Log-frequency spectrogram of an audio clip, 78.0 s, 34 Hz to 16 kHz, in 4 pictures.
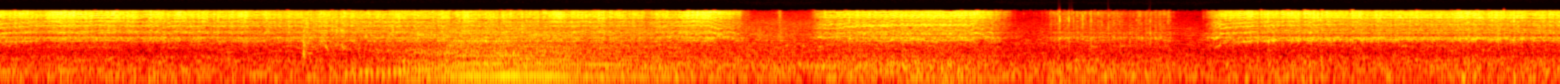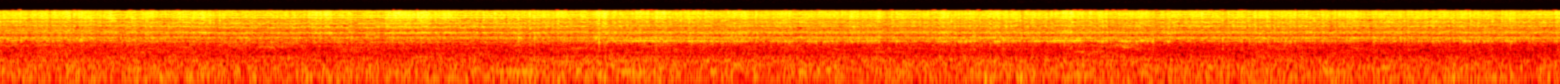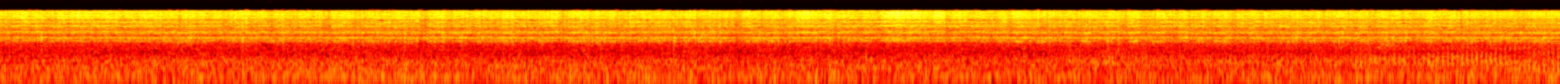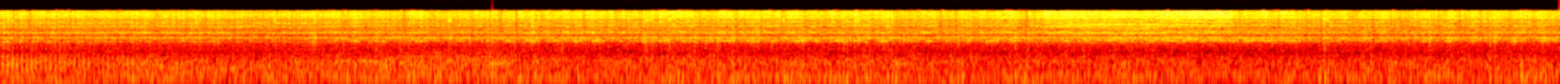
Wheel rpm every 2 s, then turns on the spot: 160, 210, 210, 210, 150, 110, 60, 60, 220, 230, 220, 200, 190, 200, 210, 210, 210, 210, 200, 210, 210, 210, 210, 210, 200, 210, 210, 210, 210, 200, 200, 210, 220, 210, 220, 220, 210, 220, 220.
12-14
